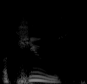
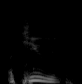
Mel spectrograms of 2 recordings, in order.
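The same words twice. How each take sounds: The two takes are said the same way.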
